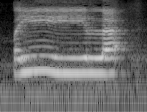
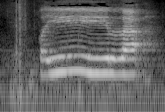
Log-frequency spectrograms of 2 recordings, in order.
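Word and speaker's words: قِيلَ: Nah, yang mana madnya? Madnya adalah iya sukun ya. Kemudian sebelum iya sukun itu ada huruf berbaris kasrah. Jadi itu sudah memenuhi syarat mad tabi'i. Kita bacanya di ayun atau dua ketukan.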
